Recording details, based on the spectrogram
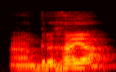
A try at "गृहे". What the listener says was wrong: When you pronounce the halantas, no, instead of grihaya, just go grihai, grihai. Try that. That halant should come out slightly different than full yakara with akara. Ya is like ya plus a. So here it is you only. So grihai.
